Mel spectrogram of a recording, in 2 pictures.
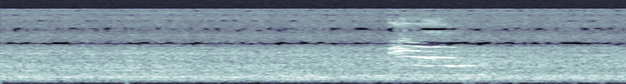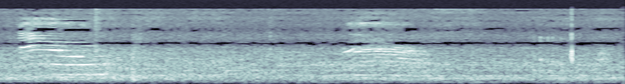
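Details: Domestic cat closed in a bathroom before a bath, meowing three times at intervals of roughly two seconds, each cry short and strained, against constant low hiss.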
